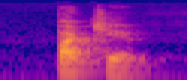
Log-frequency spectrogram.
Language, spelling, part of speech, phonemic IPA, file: Dutch, padje, noun, /ˈpɑtʃə/, Nl-padje.ogg
- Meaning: 1. diminutive of pad (“toad”) 2. diminutive of pad (“path”) in van het padje af (“confused, crazy”)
